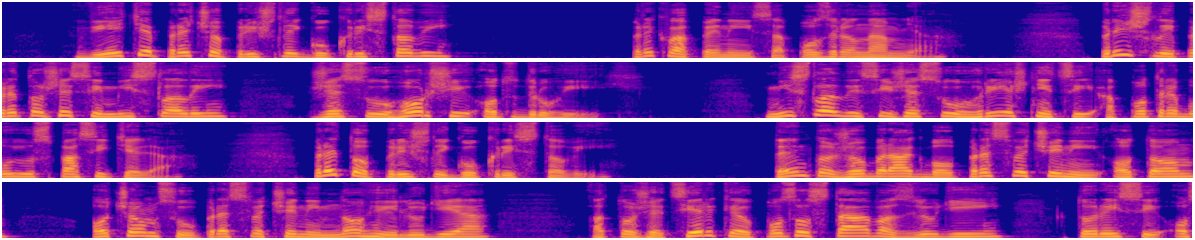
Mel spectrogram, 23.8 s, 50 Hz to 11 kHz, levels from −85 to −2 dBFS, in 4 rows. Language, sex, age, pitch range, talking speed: Slovak, male, 30-49, 130-175 Hz, 135 wpm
